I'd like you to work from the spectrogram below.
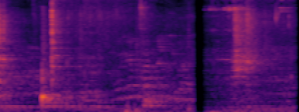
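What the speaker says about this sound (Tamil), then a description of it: "ஒரு பக்கம் ஒரு கடாயை வச்சாச்சுங்க." A kadai, an Indian wok, is set down on a stove in a home kitchen during Pongal cooking, giving a sharp metallic clank followed by further pan and utensil clatter.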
